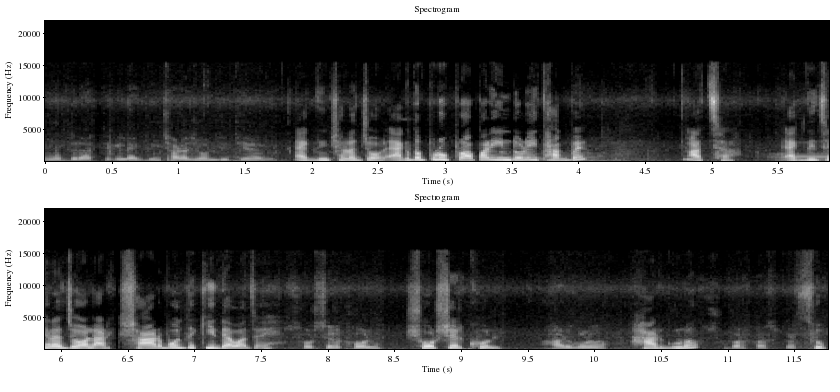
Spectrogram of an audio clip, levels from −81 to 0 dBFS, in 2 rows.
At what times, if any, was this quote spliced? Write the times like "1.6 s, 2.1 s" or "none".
none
